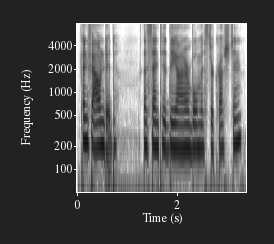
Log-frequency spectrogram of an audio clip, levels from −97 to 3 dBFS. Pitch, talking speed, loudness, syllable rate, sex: 200 Hz, 105 wpm, -18 LUFS, 5.3 syllables/s, female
